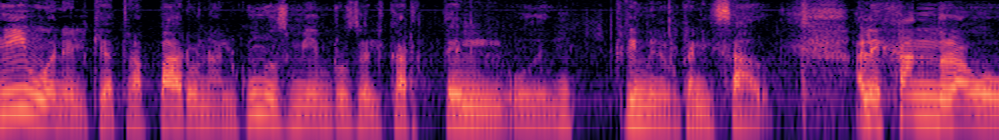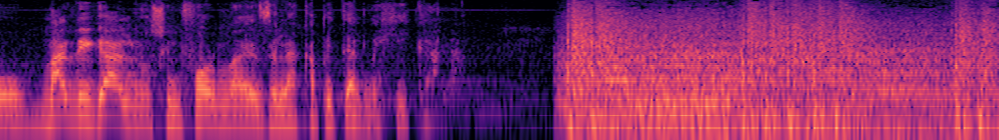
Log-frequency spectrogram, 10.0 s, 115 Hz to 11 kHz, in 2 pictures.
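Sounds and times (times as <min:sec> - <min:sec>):
speech: 0:00.0 - 0:07.4
loud dense gunfire during police shootout: 0:07.8 - 0:09.9.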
